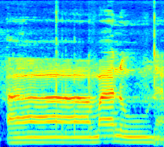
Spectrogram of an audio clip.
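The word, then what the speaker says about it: آمنوا: dua harokat tutup begitu berikutnya adalah amanullah disitu ada Hamzah bertemu dengan alif cara membacanya juga harus dibaca panjang sepanjang dua harokat Edo amanu disitu amanu bisa bertemu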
